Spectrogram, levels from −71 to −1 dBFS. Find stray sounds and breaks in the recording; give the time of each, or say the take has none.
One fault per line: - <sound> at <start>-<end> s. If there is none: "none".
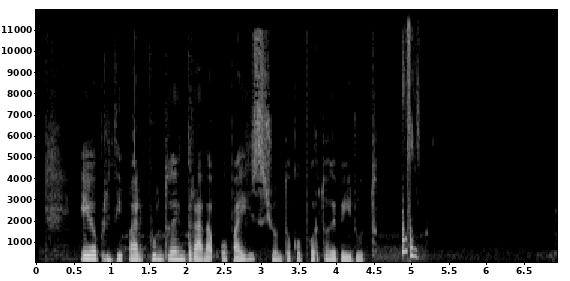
- chirp at 4.9-5.1 s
